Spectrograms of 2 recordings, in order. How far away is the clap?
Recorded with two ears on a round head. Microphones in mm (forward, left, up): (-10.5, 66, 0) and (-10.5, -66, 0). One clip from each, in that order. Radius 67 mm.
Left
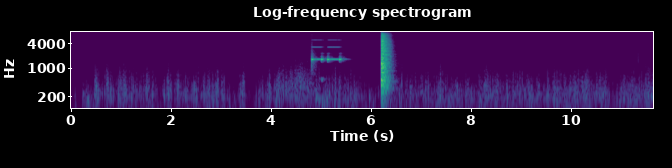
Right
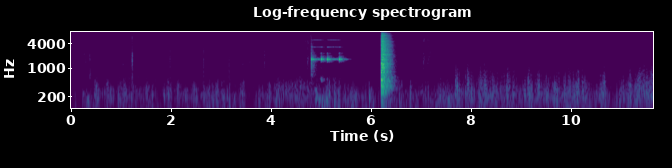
About 0.5 m.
